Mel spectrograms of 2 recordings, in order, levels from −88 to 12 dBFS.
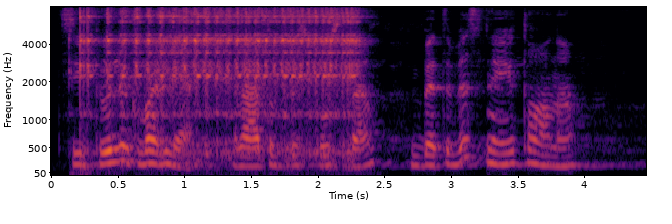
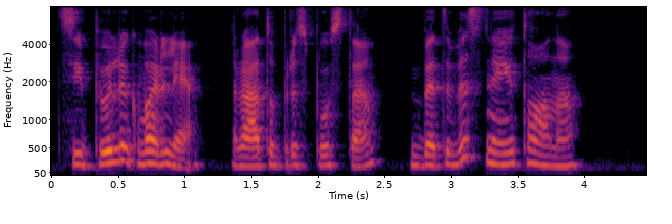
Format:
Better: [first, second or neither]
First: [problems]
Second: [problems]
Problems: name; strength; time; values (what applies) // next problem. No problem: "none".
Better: second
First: background sound (Coin (dropping)); 5 dB above the speech // room echo; dies away in 0.8 s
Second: none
